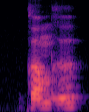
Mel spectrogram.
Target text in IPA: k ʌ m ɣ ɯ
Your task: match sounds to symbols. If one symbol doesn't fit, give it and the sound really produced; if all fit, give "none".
none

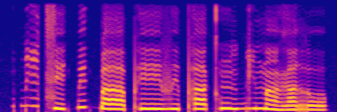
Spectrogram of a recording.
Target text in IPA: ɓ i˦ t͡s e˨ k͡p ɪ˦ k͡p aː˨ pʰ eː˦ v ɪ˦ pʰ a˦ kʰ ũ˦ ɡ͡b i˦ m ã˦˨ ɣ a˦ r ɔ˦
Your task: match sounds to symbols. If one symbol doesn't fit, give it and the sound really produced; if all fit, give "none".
none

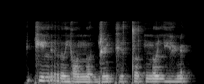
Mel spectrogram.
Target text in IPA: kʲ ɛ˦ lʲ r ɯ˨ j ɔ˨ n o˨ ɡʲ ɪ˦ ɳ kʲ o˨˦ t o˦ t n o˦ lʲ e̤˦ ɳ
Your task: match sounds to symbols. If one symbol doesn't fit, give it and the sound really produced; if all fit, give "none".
ɪ˦ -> ɛ˦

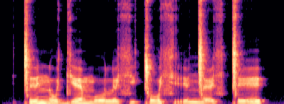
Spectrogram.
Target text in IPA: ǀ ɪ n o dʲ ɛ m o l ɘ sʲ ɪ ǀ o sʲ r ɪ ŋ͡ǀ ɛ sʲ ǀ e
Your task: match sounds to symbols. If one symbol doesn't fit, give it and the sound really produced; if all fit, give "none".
none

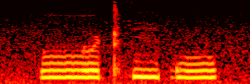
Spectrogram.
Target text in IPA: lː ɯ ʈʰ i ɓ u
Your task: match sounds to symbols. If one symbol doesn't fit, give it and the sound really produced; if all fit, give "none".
none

